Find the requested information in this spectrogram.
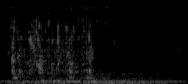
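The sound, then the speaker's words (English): Water sweetened with dissolved sugar and agar-agar is poured into a circular cake mold: a steady splashing trickle runs for about two seconds, then cuts off abruptly. “now that everything is dissolved, I can pour my water into my circular mold.”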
